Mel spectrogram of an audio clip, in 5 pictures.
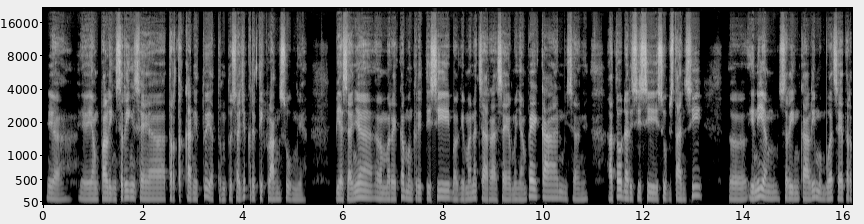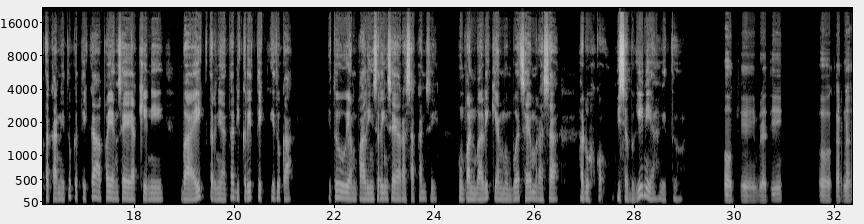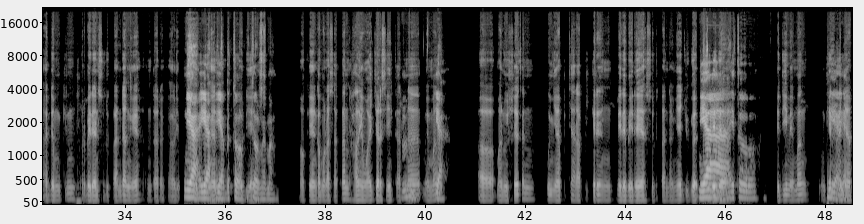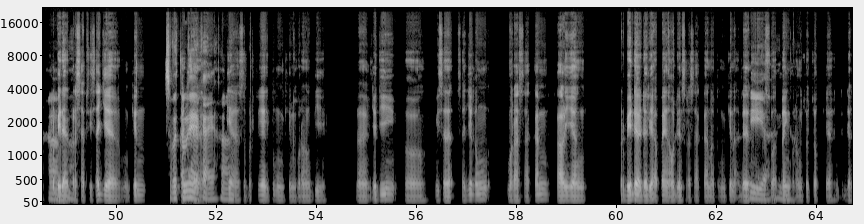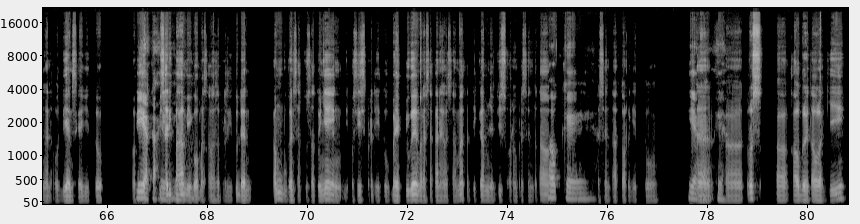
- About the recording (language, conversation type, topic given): Indonesian, advice, Apa kesulitan Anda dalam menerima umpan balik saat presentasi di depan tim besar?
- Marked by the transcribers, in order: other background noise; tapping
